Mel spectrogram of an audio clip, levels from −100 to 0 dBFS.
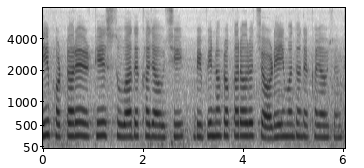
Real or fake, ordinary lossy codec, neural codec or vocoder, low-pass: real; none; none; none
